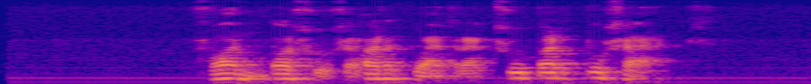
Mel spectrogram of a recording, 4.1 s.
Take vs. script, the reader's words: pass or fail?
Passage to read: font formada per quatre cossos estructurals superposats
fail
